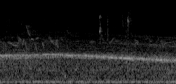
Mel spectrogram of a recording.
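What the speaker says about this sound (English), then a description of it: "Ignore the sirens." A single siren wails at a steady pitch, held continuously and moderately distant, with no talk over it.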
